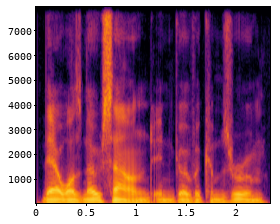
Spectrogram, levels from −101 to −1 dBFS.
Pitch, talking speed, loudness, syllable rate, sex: 85 Hz, 180 wpm, -16 LUFS, 4.5 syllables/s, male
